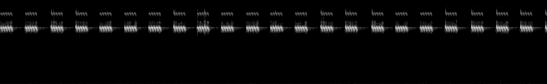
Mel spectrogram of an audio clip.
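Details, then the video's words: A male cricket chirps through a summer evening, giving a clean series of shrill, evenly timed pulses, around twenty in five and a half seconds, all at the same high pitch and level. "Cricket Chirping Sound Effect"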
